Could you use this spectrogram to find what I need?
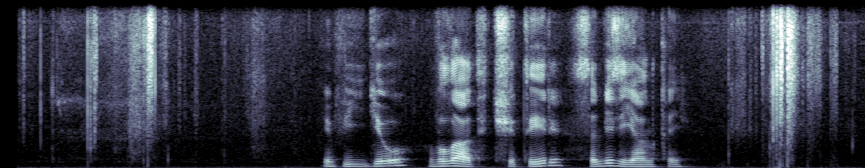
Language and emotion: Russian, neutral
